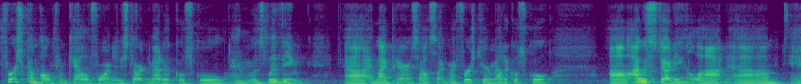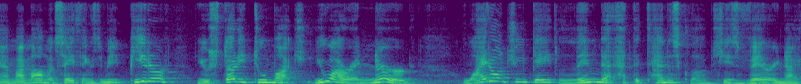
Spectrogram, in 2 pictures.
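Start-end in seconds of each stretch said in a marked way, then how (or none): 9.2-16.0 put-on slow, sing-song Puerto Rican accent. A medical student quotes his mom, Puerto Rican accent. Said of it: "My mom had this Puerto Rican accent".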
